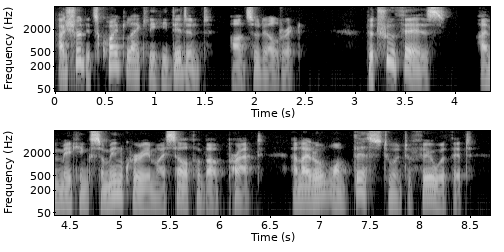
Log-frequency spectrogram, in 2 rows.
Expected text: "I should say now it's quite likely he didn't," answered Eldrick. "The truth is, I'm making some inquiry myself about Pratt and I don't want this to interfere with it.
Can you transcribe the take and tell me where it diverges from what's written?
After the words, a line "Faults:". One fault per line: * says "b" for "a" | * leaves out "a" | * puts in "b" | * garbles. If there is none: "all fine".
"I should it's quite likely he didn't," answered Eldrick. "The truth is, I'm making some inquiry myself about Pratt and I don't want this to interfere with it.
Faults:
* leaves out "say now"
